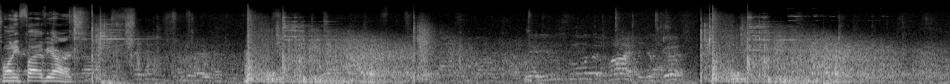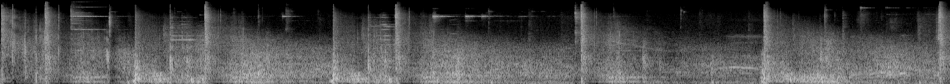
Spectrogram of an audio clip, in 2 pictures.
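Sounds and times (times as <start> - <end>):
pistol shots cracking: 2.4 - 4.8, 6.5 - 19.0.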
